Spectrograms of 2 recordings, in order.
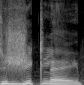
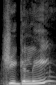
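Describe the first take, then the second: First: The word is said with a French accent. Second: The word is said the English way, like jiggly. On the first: The speaker calls it right. "I should say it with my French accent" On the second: The speaker calls it wrong. "It's not jiggly"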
